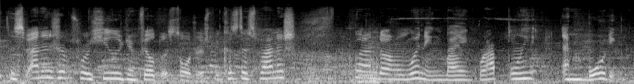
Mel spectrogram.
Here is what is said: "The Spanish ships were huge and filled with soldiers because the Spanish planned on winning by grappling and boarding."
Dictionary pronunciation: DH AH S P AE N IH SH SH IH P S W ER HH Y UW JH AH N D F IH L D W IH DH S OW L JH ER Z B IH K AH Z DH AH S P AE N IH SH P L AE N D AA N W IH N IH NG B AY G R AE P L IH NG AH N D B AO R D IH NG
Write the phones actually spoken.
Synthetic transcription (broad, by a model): DH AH S P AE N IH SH SH IH P S W ER HH Y UW JH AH N F IH L D W IH DH S OW L JH ER Z B IH K AH Z DH AH S P AE N IH SH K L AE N D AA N W IH N IH NG B AY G R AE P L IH NG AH N B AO R D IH NG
